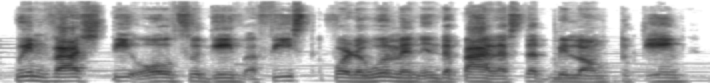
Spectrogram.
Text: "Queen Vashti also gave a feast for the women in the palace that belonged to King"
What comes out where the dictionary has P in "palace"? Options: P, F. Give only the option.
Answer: P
